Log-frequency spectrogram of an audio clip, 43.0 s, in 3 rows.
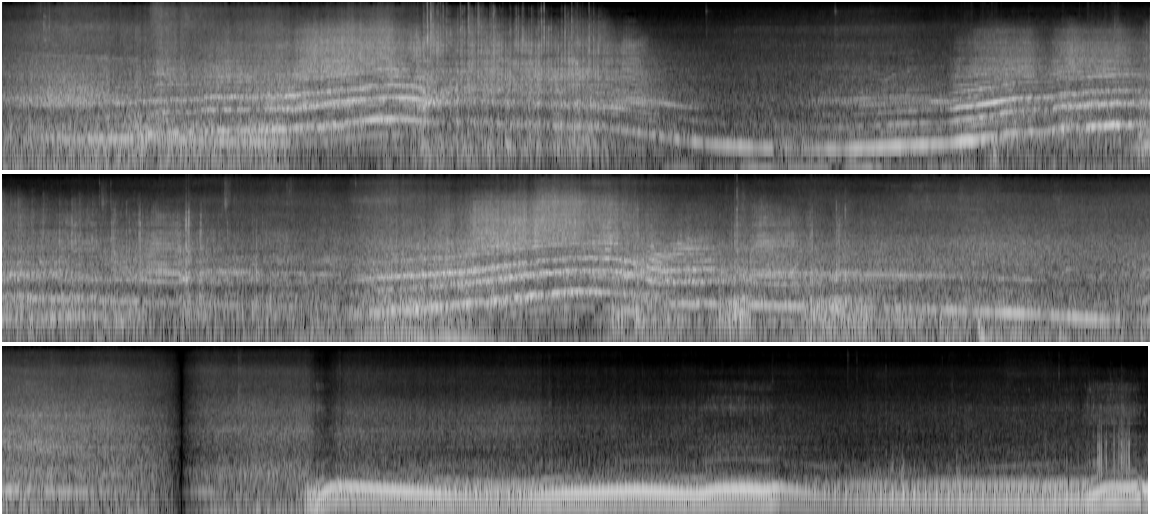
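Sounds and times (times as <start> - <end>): car engine revving: 0.0 - 31.2.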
